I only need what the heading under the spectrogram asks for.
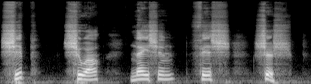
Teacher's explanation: The soft palate is raised. Sh is unvoiced and fortis. · The blade of the tongue contacts the palato-alveolar slightly. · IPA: /ʃ/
